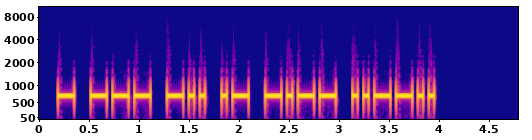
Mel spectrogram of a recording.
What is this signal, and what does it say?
Morse code, heard as a keyed tone, about 22 wpm, 700 Hz. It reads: TODAY?
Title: Sentences from Top 1000 Words - Review Part 6 - 22wpm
